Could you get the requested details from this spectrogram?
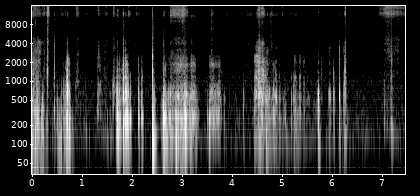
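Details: Land Rover Defender 90/110 (Puma or TD5) clutch pedal giving irregular low groaning creaks with each press, persisting after greasing; dry clutch linkage box in the engine bay suspected, not confirmed.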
